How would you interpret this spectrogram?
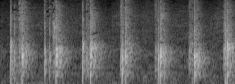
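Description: A short round of applause honoring someone who has recovered: about seven crisp, evenly spaced hand claps in a steady rhythm, bright and moderately loud, with no voices.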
